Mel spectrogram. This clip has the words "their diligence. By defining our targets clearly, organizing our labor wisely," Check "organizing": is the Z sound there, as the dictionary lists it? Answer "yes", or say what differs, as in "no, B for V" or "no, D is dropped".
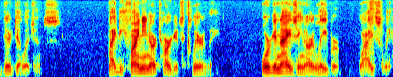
yes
